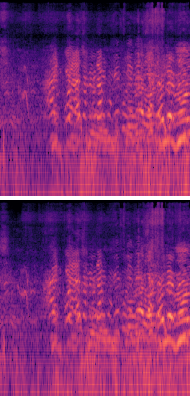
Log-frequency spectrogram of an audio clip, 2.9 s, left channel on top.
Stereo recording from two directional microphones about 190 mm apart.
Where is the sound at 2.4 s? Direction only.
Centre (ahead or behind).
